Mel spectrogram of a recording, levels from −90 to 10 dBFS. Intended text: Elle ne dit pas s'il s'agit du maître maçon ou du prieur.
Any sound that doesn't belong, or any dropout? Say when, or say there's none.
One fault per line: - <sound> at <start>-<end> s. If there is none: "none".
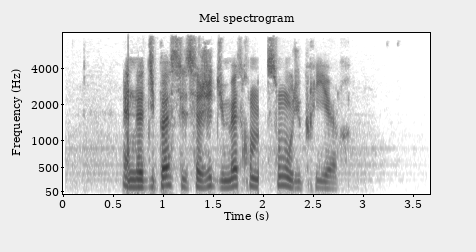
- dropout at 2.0-2.1 s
